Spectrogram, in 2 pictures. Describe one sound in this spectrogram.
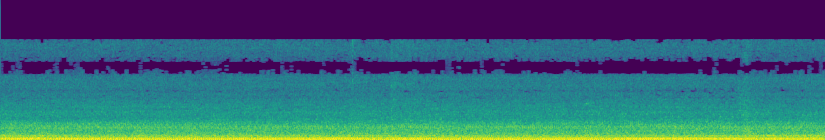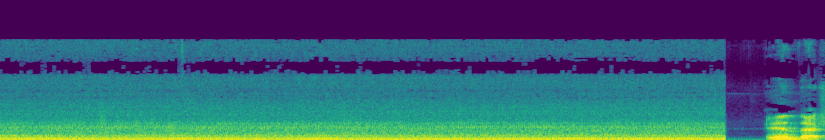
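A tractor engine idles steadily with a low hum.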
